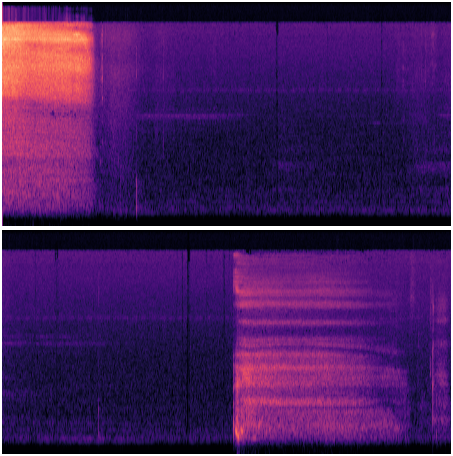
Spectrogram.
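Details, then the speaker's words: Simulated rotahaler dry powder inhaler use without drug: a deep, forceful hissing in-breath through the inhaler, about ten seconds of breath-hold, then a long exhale; needs vigorous effort, hard for a patient in distress. "जैसा कि आपने देखा इसमें बहुत ज्यादा विगर्स power लगता है तो ऑलरेडी अगर पेशेंट बहुत ज्यादा डिस्ट्रेस में है तो इसको करना मुश्किल होता है"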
